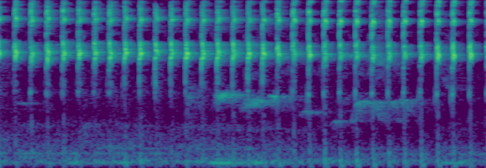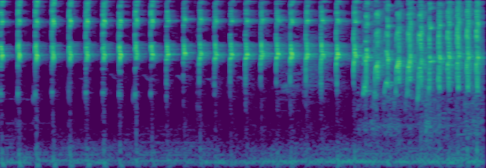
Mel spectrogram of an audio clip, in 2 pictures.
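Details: Long ngekek from a lovebird, the sound meant to push lazy birds into chattering: an unbroken run of fast, high, metallic kek notes, around three per second, turning harsher and denser near the end.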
